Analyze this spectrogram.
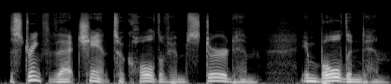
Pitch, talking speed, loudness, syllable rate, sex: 125 Hz, 200 wpm, -18 LUFS, 5.1 syllables/s, male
